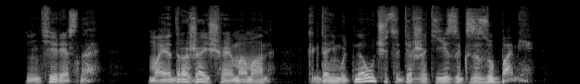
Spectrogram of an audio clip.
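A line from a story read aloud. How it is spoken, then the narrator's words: Grumbling. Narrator (Russian): Проворчал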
